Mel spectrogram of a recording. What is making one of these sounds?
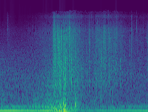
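A tree creaks and crashes to the ground.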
